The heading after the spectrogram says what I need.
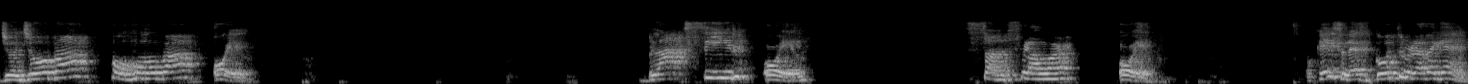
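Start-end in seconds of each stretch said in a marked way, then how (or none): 0.0-11.6 very slow, word-by-word dictation pace. Listing carrier oils for listeners taking notes, said very slowly. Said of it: "I'm going to say these very slowly".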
